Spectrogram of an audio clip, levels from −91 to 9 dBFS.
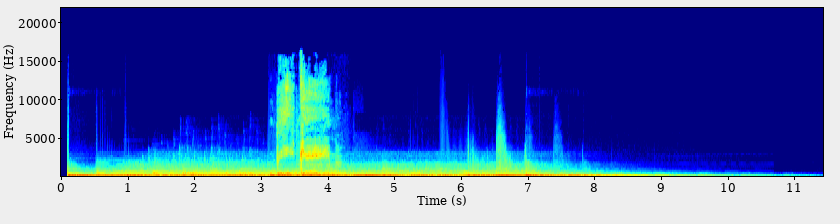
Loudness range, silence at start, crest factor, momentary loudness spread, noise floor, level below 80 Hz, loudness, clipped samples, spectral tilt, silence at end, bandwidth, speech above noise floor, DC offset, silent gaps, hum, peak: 11 LU; 0.1 s; 16 dB; 12 LU; -56 dBFS; -20 dBFS; -19 LUFS; under 0.1%; -6.5 dB/octave; 2.05 s; 14 kHz; 41 dB; under 0.1%; none; none; 0 dBFS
